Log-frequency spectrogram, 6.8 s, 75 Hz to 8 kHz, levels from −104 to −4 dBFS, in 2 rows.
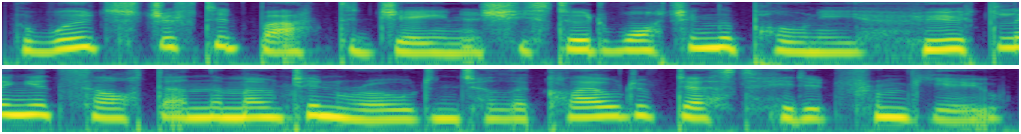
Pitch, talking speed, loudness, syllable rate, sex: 220 Hz, 240 wpm, -16 LUFS, 5.0 syllables/s, female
